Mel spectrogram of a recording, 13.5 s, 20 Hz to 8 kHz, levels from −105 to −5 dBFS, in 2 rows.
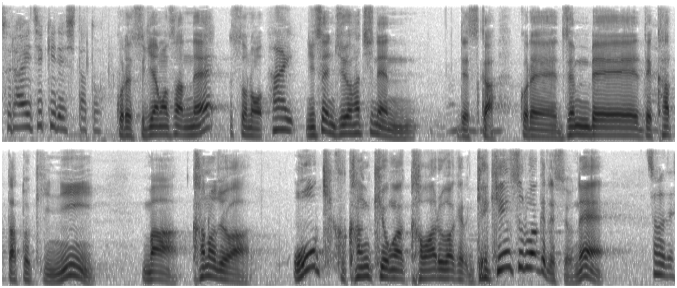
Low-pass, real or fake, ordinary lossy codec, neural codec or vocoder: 7.2 kHz; real; none; none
